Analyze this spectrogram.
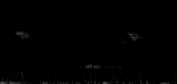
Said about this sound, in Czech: Ne, píská pes.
